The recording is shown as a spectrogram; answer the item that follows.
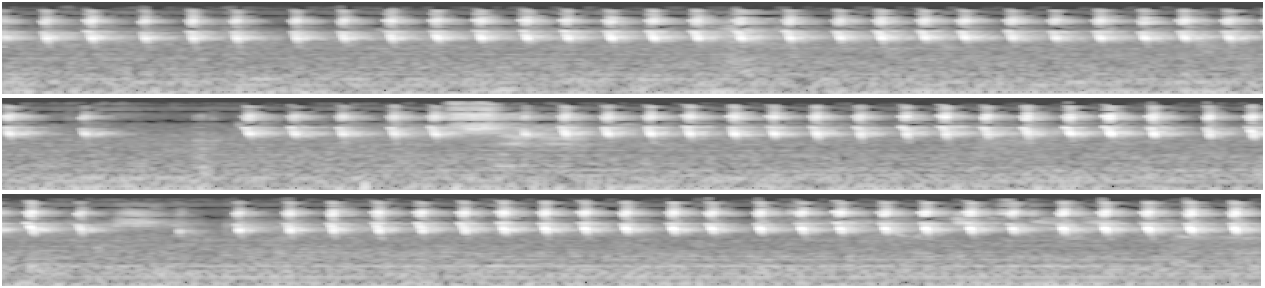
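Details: Long bout of guinea pig chirping, bright high notes repeated at a brisk, fairly even pace of over two per second, broken by a couple of short pauses and a faint rustle, with low background hum.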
